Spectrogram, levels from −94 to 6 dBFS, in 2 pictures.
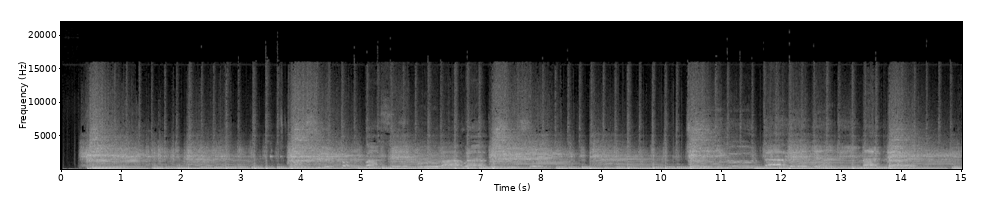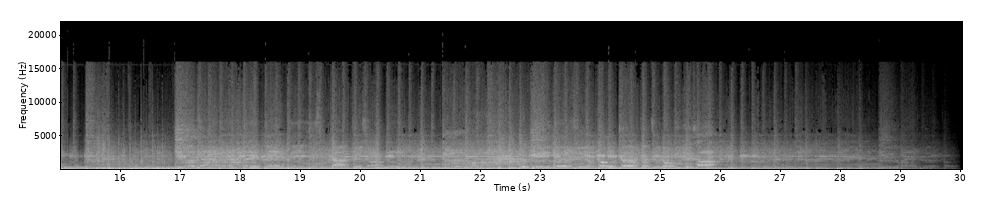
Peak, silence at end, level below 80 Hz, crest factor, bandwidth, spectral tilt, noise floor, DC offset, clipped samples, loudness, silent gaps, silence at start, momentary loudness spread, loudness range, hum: -4 dBFS; 0.7 s; -30 dBFS; 18 dB; 16.5 kHz; -5 dB/octave; -51 dBFS; under 0.1%; under 0.1%; -21 LUFS; none; 0 s; 8 LU; 4 LU; none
